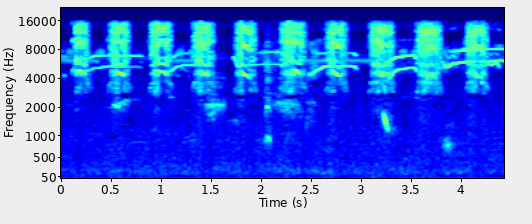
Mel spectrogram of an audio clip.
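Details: Common koel chick that hatched late, begging with rapid rasping hissy bursts nearly three per second, separated by brief gaps, over a steady thin high whistle.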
